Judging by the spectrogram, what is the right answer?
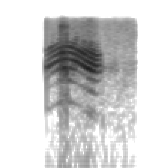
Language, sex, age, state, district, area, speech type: Maithili, female, 60+, Bihar, Madhepura, rural, conversation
